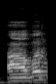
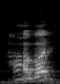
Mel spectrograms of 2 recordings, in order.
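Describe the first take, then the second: First: The word begins directly with a vowel sound. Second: The word begins with an audible h sound. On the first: The speaker calls it right. "एच silent रहता है" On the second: The speaker calls it wrong. "हावर ये तो गलत है"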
